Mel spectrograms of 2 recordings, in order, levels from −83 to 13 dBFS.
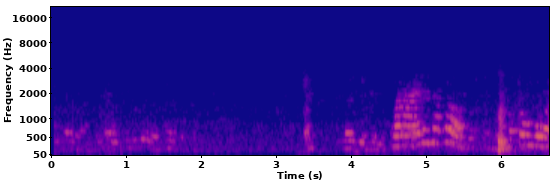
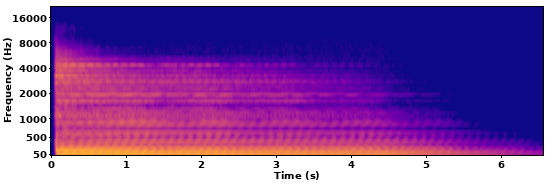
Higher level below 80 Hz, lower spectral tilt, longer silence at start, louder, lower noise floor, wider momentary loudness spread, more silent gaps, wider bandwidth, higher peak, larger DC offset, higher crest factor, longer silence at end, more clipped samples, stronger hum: second, -76 dBFS vs -18 dBFS; about the same, -7.5 dB/octave vs -7.5 dB/octave; about the same, 0.05 s vs 0.05 s; second, -38 LUFS vs -13 LUFS; first, -68 dBFS vs -50 dBFS; about the same, 19 LU vs 17 LU; neither; second, 5.8 kHz vs 6.8 kHz; second, -16 dBFS vs 0 dBFS; neither; first, 24 dB vs 12 dB; second, 0 s vs 1.15 s; neither; neither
